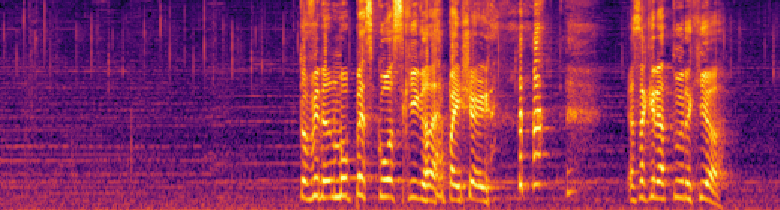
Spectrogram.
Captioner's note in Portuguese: risos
